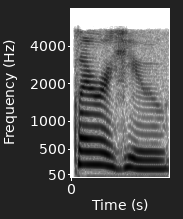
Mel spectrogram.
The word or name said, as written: clerihew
